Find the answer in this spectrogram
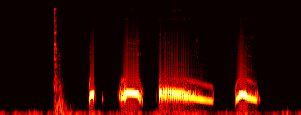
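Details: Spotted dove call used to lure wild birds: a sharp click, then a short soft coo, two mellow hooted notes, a long drawn-out coo sliding gently downward, and a final short coo, all low and hollow over a quiet background.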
